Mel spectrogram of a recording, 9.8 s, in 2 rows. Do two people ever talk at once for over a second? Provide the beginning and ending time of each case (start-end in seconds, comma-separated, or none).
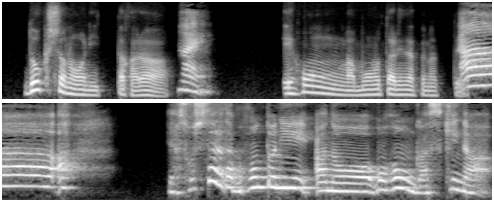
none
